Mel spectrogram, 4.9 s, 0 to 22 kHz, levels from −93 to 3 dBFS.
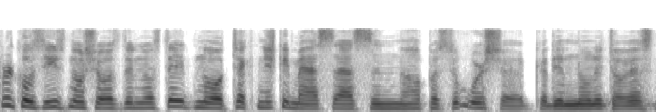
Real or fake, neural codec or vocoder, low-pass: fake; codec, 16 kHz in and 24 kHz out, 0.4 kbps, LongCat-Audio-Codec, two codebook decoder; 7.2 kHz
